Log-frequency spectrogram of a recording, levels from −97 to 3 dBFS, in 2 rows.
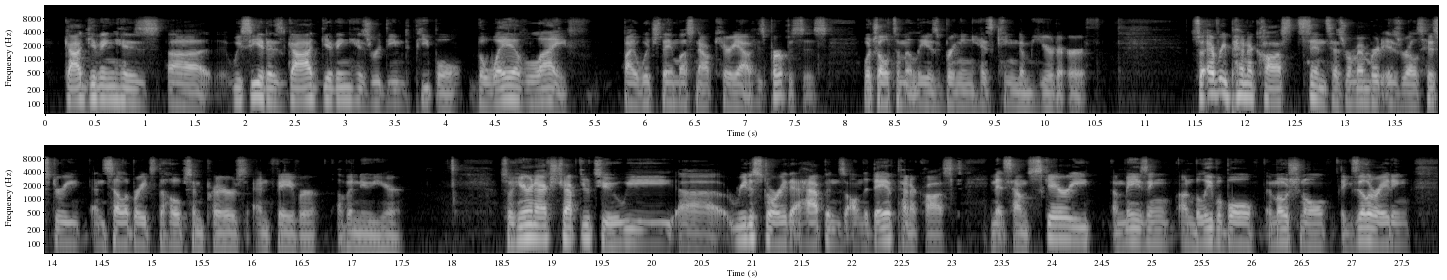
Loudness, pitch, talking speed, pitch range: -32 LUFS, 105 Hz, 175 wpm, 95-120 Hz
